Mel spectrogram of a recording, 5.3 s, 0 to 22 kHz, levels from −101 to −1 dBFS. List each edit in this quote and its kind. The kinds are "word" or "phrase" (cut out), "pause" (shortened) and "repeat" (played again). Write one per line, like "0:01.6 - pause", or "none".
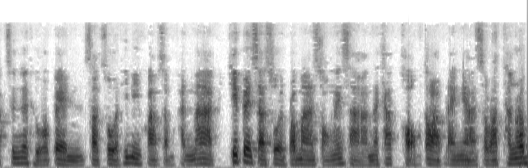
0:02.2 - pause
